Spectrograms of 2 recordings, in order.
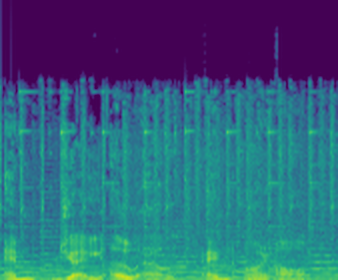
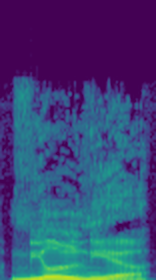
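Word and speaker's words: Mjölnir: you can pronounce it it's m j o l n i r the couple of dots yeah that was a tough one the answer is thor's hammer was called mjolnir mjolnir so um there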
